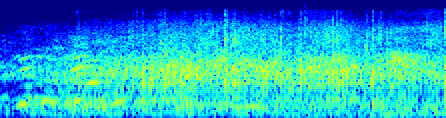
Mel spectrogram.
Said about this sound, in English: I love the applause. It's so fucking good in this room.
